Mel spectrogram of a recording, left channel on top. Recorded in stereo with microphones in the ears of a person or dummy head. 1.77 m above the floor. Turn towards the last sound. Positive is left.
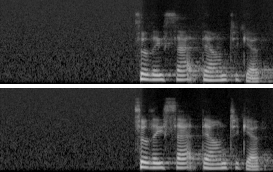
turn(degrees=-40)  # may be behind; listen again after turning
